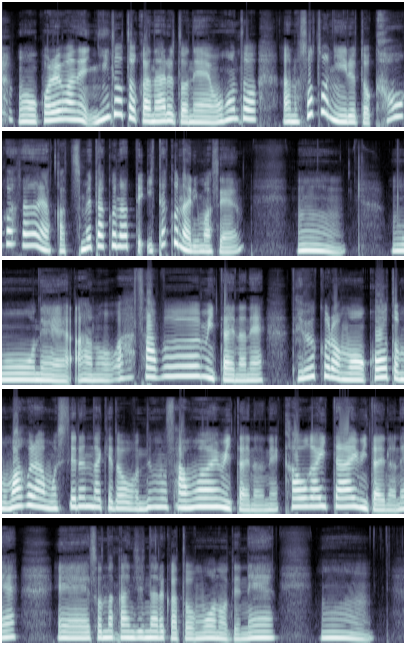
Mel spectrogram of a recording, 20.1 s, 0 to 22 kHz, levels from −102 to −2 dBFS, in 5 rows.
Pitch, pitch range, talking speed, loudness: 205 Hz, 185-265 Hz, 345 characters per minute, -12 LUFS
